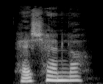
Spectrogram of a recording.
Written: hashhandler

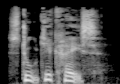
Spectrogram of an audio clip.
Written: studiekreds

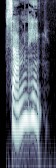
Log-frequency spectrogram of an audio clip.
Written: sammenhæng

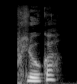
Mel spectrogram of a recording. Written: plukker

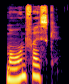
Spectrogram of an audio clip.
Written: morgenfrisk

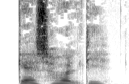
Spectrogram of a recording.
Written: gasholdig

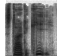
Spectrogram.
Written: strategi

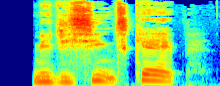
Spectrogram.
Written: medicinskab

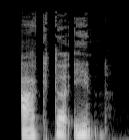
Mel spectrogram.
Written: AGTERIND

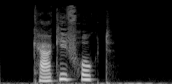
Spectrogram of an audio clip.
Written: kakifrugt

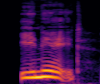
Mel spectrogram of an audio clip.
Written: indædt

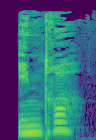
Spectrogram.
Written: indre

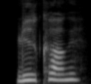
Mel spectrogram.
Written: lydkonge

